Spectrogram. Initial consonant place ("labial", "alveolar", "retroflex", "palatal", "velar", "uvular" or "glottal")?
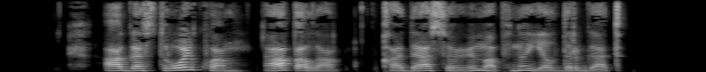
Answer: velar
